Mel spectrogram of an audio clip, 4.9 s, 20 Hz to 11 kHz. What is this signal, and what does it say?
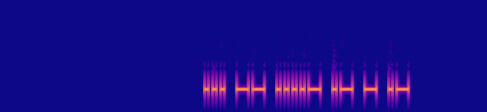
Morse code, heard as a keyed tone, about 31 wpm, 700 Hz. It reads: SM4ATA
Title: DXCC-100 Call Signs - 6 Characters - 30wpm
